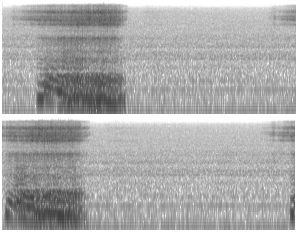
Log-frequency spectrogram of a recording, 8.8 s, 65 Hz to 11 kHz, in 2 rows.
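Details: Two long, low rattling inspiratory snores, about 16 a minute, with quiet exhalation between; snoring.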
